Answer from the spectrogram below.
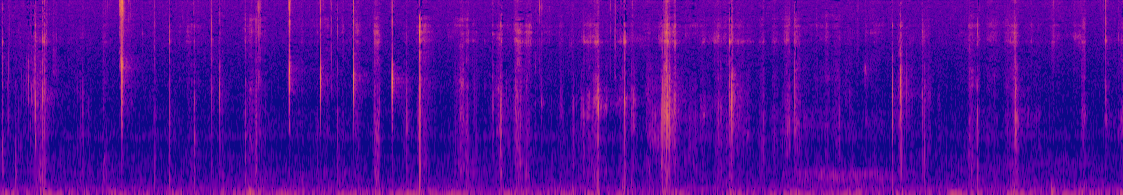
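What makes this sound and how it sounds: A partly assembled light-wood puzzle ball is held in the hand while its pieces are slid together and scratched with the fingertips. The result is quiet, dry, bright clicks, taps and soft scratching, with short sharp knocks scattered throughout over a steady low hum.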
